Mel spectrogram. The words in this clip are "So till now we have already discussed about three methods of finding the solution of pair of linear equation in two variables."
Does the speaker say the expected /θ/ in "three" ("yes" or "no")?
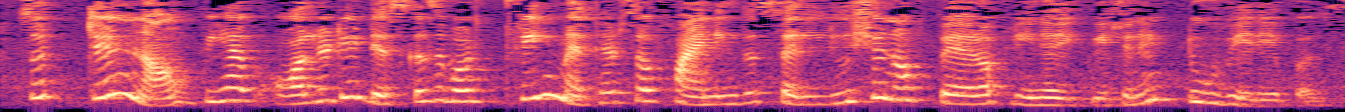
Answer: no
